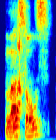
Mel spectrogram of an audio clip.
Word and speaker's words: Lassels: Lassels, rhymes with tassels, and treasurer of the Widow Sons Lodge.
